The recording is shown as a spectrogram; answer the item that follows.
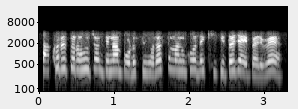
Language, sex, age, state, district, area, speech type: Odia, female, 18-30, Odisha, Sambalpur, rural, conversation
